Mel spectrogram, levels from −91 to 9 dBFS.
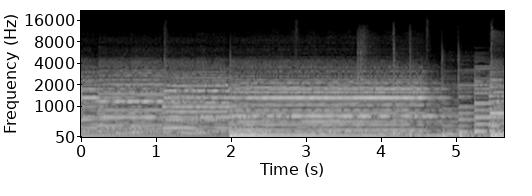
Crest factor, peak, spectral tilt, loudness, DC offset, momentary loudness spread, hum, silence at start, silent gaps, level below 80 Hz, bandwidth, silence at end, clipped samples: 14 dB; -6 dBFS; -8.5 dB/octave; -20 LUFS; under 0.1%; 6 LU; none; 0 s; none; -30 dBFS; 6.2 kHz; 0 s; under 0.1%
